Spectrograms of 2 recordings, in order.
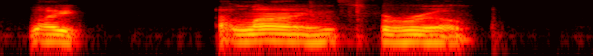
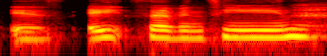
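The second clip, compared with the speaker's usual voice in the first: upbeat host introduction, slow and loud; announcer intro; 4 dB louder, slower than usual. Real, not acted. Formal course introduction.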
